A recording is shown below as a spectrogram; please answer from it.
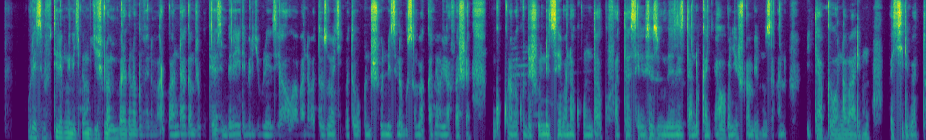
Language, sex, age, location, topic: Kinyarwanda, male, 25-35, Huye, education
